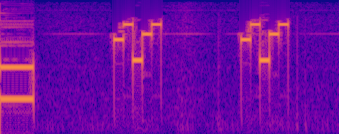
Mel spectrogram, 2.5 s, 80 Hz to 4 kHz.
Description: Five-tone selective call (ZVEI), heard as quick runs of five tones, tones of about 70 ms. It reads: 88499 88499
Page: ZVEI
